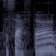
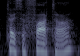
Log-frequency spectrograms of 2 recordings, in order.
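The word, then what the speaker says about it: תוספתא: The tosefta, there's actually no such word as tosefta. The actual word is tosefata. Tosefta is yeshiva talk. It's just a thing in yeshiva to deliberately mispronounce Hebrew by taking the Aramaic structure, the Aramaic linguistic approach to Hebrew.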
